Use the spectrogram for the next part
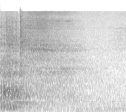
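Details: English Bulldog Bella, the loudest snorer of the family's bulldogs, napping after outdoor play and still snoring when woken; a single brief, harsh, raspy noisy breath fading within a second: snoring.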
